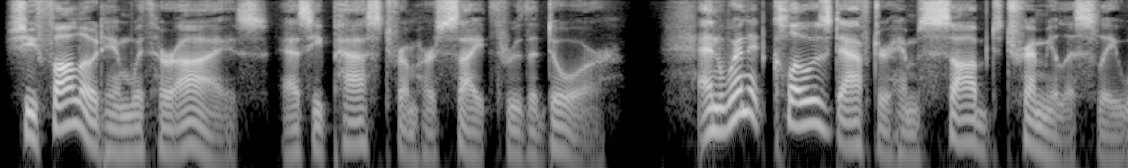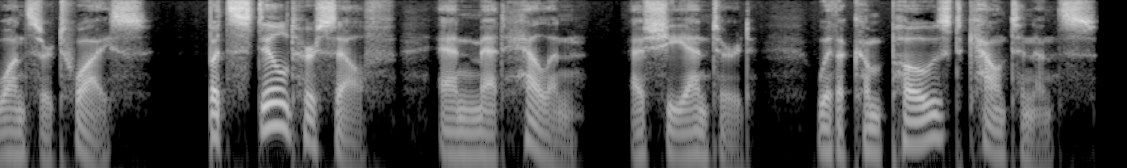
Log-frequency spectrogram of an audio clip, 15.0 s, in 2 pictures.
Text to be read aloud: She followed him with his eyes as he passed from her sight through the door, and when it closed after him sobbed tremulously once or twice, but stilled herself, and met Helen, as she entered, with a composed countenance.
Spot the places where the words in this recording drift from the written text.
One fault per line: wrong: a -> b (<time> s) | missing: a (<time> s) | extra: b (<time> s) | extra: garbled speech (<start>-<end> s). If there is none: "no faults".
wrong: his -> her (1.0 s)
